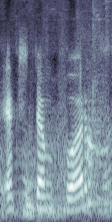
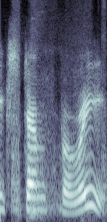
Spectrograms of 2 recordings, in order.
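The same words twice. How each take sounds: First: The final E is silent. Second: The final E is pronounced. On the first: The speaker calls it wrong. "We usually say extempore" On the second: The speaker calls it right. "but it should be extempore"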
